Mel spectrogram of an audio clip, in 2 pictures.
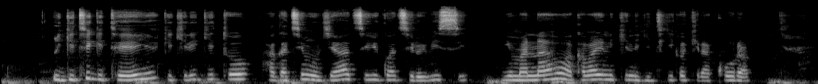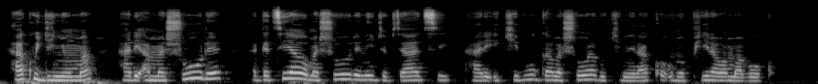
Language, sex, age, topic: Rundi, female, 18-24, education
